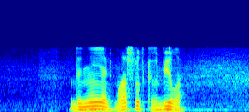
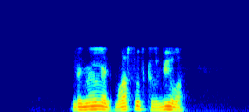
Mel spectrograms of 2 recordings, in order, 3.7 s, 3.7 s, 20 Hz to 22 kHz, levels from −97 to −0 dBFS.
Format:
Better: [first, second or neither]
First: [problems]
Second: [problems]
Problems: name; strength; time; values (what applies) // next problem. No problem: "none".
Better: first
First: none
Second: noise reduction (neural mask model DeepFilterNet 3)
